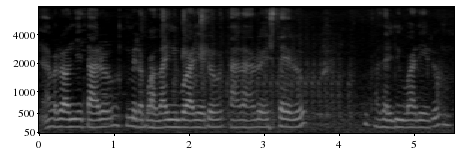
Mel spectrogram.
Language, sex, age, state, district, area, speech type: Nepali, female, 60+, West Bengal, Alipurduar, urban, spontaneous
